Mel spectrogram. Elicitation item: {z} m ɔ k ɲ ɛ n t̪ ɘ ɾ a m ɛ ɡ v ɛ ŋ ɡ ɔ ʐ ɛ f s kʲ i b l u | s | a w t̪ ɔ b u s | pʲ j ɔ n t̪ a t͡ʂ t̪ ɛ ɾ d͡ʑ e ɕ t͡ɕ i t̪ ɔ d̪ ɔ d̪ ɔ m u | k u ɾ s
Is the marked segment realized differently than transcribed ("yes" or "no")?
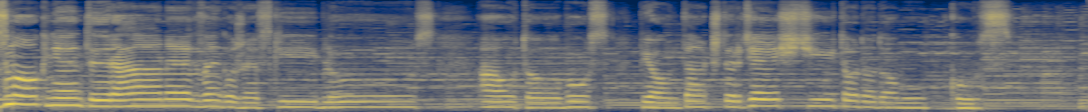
no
